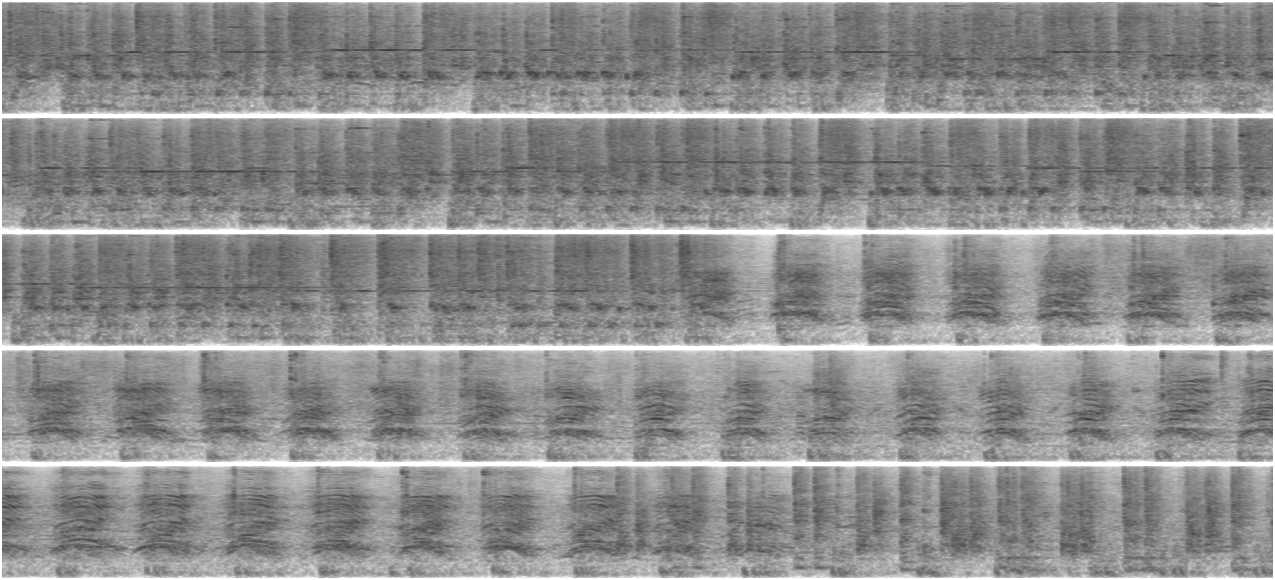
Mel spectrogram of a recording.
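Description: A drumblek percussion band beating plastic barrels and drums. The first half is a dense, busy rhythm with some higher held notes over it. About halfway through it switches abruptly to a steady, even beat of strong strokes, roughly two a second.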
